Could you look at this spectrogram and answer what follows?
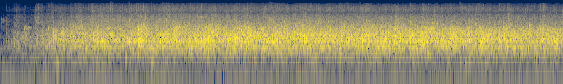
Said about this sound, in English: Clap for Jesus.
